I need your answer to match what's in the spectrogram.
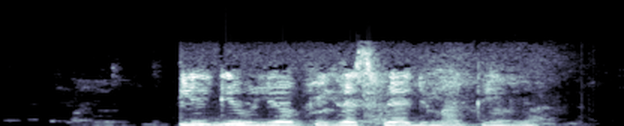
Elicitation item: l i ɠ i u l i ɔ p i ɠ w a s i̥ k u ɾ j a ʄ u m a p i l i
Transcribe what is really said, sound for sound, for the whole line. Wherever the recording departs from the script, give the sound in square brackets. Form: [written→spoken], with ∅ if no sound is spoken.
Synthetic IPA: l i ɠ i u l i ɔ p i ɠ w a s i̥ k u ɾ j a ʄ u m a p i l i

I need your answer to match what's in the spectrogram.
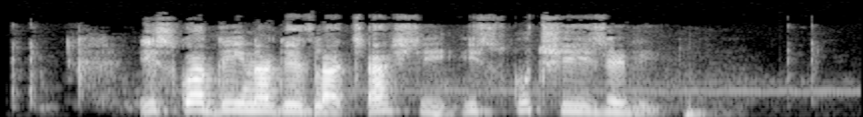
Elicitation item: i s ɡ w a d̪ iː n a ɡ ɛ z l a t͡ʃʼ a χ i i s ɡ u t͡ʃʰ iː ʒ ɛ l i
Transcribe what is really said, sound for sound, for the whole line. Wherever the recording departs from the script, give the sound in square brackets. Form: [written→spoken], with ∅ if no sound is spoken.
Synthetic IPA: i s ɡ w a d̪ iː n a ɡ ɛ z l a t͡ʃʼ a [χ→ʃ] i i s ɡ u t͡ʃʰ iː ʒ ɛ l i

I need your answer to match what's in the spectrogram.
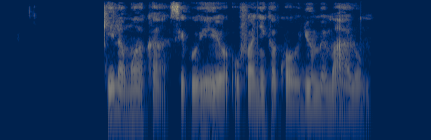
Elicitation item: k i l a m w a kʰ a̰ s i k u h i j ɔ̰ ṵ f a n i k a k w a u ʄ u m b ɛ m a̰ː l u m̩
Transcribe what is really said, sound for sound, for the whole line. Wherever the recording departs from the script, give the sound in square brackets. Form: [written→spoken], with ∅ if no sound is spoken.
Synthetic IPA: k i l a m w a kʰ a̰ s i k u h i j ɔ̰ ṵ f a [n→ɲ] i k a k w a u ʄ u m b ɛ m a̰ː l u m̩

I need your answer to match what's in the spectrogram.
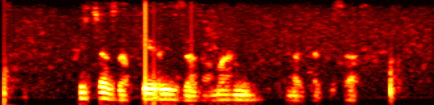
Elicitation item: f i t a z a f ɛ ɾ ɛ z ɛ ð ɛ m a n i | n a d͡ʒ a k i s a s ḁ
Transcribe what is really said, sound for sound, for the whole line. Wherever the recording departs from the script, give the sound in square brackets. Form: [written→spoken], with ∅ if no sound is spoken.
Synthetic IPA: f i [t→t͡ʃ] a z a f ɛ ɾ [ɛ→i] z [ɛ→a] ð [ɛ→a] m a n i | n a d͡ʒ a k i s a s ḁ

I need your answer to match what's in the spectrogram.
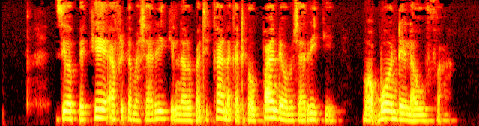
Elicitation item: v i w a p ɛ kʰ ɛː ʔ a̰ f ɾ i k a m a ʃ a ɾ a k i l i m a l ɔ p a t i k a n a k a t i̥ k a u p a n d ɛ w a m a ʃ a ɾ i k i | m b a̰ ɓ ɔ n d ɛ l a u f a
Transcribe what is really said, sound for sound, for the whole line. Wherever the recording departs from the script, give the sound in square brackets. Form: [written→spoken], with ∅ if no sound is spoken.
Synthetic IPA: [v→z] i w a p ɛ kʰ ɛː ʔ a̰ f ɾ i k a m a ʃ a ɾ [a→i] k i l i [m→n] a l ɔ p a t i k a n a k a t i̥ k a u p a n d ɛ w a m a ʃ a ɾ i k i | m [b→w] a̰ ɓ ɔ n d ɛ l a u f a

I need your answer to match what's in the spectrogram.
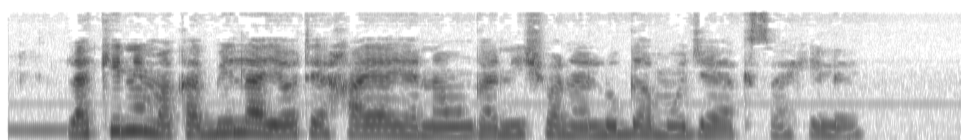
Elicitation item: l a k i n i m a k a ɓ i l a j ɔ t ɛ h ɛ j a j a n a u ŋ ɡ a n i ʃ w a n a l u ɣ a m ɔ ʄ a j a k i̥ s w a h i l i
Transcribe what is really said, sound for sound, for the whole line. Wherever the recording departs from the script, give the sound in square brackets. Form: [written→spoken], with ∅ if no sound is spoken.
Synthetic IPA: l a k i n i m a k a ɓ i l a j ɔ t ɛ h [ɛ→a] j a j a n a u ŋ ɡ a n i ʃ w a n a l u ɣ a m ɔ ʄ a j a k i̥ s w a h i l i

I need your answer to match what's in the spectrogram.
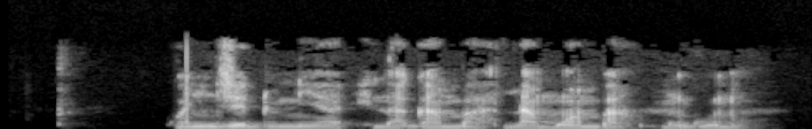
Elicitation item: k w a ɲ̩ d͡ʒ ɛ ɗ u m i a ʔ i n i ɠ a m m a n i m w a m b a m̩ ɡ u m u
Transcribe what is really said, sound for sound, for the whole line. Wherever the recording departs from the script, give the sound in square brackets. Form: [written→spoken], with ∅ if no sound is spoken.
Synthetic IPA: k w a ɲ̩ d͡ʒ ɛ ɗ u [m→n] i a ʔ i n [i→a] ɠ a m [m→b] a n [i→a] m w a m b a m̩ ɡ u m u

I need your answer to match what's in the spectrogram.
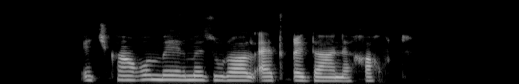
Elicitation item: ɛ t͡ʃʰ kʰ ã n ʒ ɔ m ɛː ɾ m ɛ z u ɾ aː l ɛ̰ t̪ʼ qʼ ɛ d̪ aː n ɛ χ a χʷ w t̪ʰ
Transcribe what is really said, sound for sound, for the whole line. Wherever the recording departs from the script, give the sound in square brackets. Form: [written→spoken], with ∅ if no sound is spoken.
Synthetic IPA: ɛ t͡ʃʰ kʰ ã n [ʒ→ʁ] ɔ m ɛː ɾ m ɛ z u ɾ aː l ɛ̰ t̪ʼ qʼ ɛ d̪ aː n ɛ χ a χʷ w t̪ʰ

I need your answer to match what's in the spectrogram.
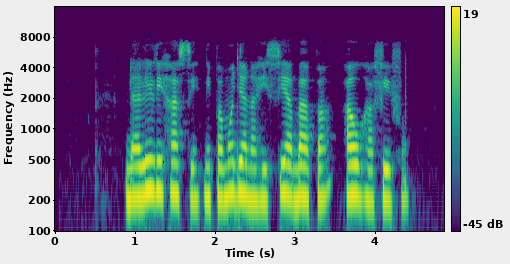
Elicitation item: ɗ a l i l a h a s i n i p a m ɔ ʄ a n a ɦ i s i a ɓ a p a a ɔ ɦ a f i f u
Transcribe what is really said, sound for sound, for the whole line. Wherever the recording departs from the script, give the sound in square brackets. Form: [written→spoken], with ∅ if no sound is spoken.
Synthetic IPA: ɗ a l i l [a→i] h a s i n i p a m ɔ ʄ a n a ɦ i s i a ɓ a p a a [ɔ→u] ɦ a f i f u

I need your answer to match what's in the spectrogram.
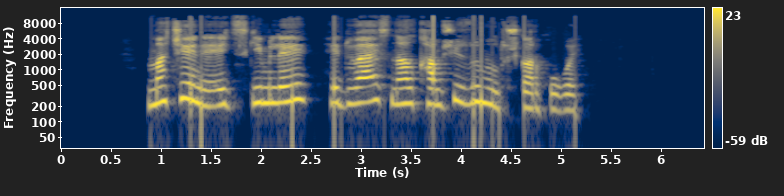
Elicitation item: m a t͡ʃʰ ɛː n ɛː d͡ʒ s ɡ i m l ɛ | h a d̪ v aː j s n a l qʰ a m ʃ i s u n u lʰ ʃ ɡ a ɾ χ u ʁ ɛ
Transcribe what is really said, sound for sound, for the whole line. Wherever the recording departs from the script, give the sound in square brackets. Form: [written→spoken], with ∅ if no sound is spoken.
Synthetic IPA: m a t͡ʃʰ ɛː n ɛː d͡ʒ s ɡ i m l ɛ | h [a→ɛ] d̪ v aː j s n a l qʰ a m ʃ i [s→z] u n u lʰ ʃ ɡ a ɾ χ u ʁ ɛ

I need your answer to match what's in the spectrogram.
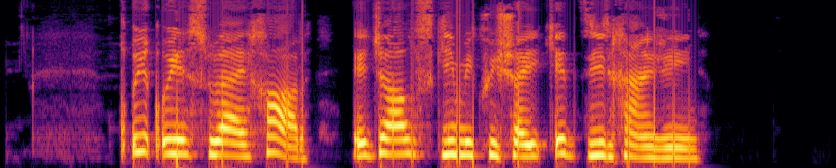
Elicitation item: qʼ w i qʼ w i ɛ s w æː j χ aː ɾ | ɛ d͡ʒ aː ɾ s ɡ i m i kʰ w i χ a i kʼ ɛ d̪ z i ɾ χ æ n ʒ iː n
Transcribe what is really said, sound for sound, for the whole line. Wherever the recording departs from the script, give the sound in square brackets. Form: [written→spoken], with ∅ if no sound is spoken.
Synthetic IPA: qʼ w i qʼ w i ɛ s w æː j χ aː ɾ | ɛ d͡ʒ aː [ɾ→l] s ɡ i m i kʰ w i [χ→ʃ] a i kʼ ɛ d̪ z i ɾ χ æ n ʒ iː n

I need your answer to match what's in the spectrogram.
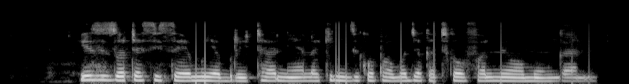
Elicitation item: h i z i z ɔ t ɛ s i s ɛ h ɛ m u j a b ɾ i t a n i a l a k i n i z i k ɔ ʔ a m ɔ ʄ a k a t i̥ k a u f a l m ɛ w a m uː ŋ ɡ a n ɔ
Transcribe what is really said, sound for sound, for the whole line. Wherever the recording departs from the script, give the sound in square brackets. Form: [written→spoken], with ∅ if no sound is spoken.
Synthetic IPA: h i z i z ɔ t ɛ s i s ɛ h ɛ m u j a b ɾ i t a n i a l a k i n i z i k ɔ [ʔ→p] a m ɔ ʄ a k a t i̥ k a u f a l m ɛ w a m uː ŋ ɡ a n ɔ

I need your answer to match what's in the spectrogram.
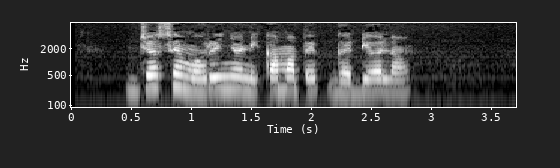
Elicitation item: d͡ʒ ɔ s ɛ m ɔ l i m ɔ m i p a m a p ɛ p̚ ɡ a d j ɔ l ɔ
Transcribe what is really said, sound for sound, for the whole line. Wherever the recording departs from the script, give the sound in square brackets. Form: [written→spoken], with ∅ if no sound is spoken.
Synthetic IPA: d͡ʒ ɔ s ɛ m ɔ [l→ɾ] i [m→ɲ] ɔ [m→n] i [p→k] a m a p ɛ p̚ ɡ a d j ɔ l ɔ

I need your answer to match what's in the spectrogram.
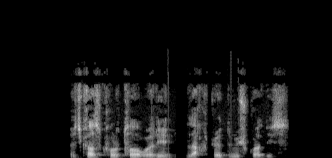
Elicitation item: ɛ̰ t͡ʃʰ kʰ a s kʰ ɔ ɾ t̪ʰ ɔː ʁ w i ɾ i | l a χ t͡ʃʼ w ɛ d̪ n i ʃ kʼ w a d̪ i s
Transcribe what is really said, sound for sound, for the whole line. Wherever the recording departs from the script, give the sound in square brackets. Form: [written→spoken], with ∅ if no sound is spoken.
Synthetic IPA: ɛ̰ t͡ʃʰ kʰ a s kʰ ɔ ɾ t̪ʰ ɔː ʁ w [i→ɛ] ɾ i | l a χ t͡ʃʼ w ɛ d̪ [n→m] i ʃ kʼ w a d̪ i s

